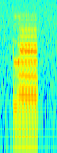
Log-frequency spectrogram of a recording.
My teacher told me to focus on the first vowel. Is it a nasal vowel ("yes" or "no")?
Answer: yes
